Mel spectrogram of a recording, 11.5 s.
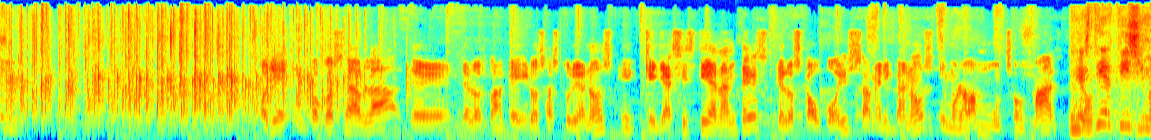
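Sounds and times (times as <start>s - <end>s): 
audience applause: 0.0s - 4.1s
speech: 2.6s - 11.5s.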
